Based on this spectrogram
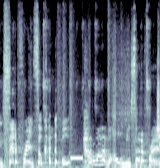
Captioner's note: beep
